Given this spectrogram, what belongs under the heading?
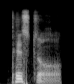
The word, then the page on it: pistol: British English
